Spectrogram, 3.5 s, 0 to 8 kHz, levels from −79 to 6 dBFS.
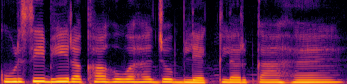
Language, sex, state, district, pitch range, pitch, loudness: Hindi, female, Jharkhand, Palamu, 215-260 Hz, 230 Hz, -12 LUFS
